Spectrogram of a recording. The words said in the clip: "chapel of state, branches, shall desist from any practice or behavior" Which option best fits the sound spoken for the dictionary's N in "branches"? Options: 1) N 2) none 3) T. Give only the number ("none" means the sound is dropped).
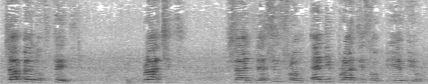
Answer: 2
